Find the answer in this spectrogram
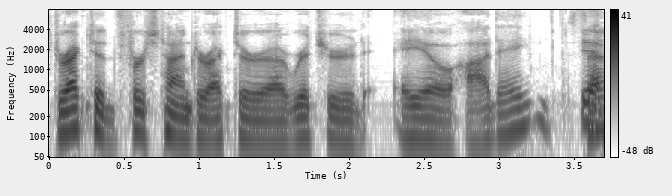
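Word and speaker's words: Ayoade: movie that was directed first time director Richard aoade is that how you say his name yeah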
